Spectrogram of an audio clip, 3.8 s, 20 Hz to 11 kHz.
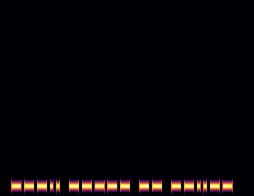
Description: Morse code, heard as a keyed tone, about 25 wpm, 600 Hz. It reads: 80M,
